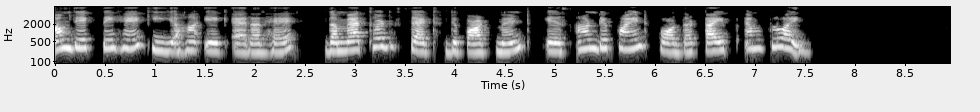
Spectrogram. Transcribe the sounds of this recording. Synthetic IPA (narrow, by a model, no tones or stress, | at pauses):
ɦɐmd̪eːk̚ʰt̪eɦɛ̃kijɐɦãʔeːkɛːɾəɾɦɛː | d̪əmɛːt̪ʰəɖsɛʈɖɪpaːɾʈ̚mɛ̃ɳʈɪzɐ̃nɖɪfãːɪ̃ɳɖfɔːɾd̪əʈaɪpɛ̃mplɔːi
